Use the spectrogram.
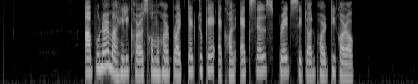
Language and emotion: Assamese, neutral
